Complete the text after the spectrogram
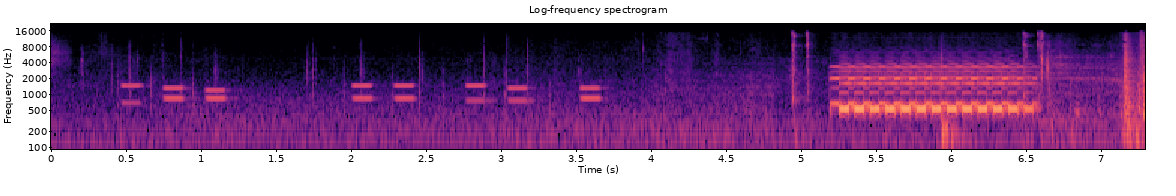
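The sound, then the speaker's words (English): Number dialed on a phone keypad: eight short touch-tone beeps in small uneven clusters, then a loud, trilling telephone ring that lasts just over a second. “She checks the time and pulls out her phone.”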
